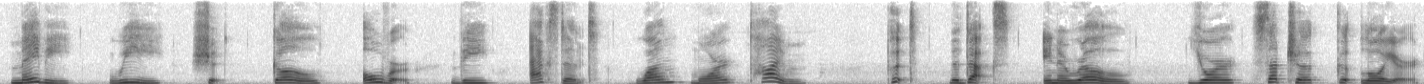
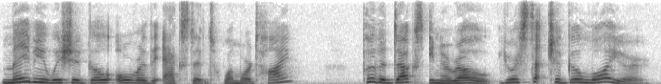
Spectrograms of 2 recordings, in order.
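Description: First: Slow, word by word, for learners; slow practice reading. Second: Said in the usual way. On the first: Shown as a demonstration. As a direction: spell it out slowly so students can follow. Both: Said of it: "今天我们来学这样一个句子".

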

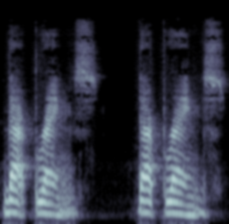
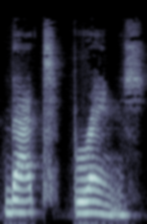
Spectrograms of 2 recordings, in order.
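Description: First: "that brings" with the t of "that" held, not released; "that brings" joined up, no burst on the t; unreleased t. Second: "that brings" with the final t of "that" released; "that brings" unlinked, with a clear t before the b; t fully released. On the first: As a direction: slowly link "that brings", stopping the t silently before b. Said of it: "破音t失去爆破". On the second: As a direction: pronounce "that brings" as two separate words, t audible. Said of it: "不读作that brings". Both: Shown as a demonstration.

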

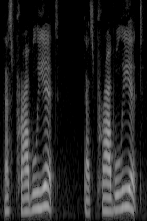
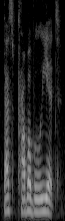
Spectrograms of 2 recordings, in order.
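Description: First: Probably squeezed to PROB-lee; probably with no middle "ba"; reduced form. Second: Probably in full as PROB-a-blee; probably with the middle "ba" sounded; full form. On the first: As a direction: say probably in two syllables. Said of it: "我们说". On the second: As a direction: keep all three syllables in probably. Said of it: "你不用说". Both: Shown as a demonstration.

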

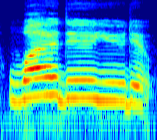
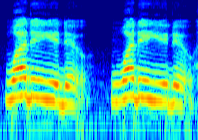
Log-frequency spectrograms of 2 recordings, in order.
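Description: First: Slow, barely moving lips on "What do you do"; "What do you do" slow and mumbled as one chunk; slow lazy lips. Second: "What do you do" at normal speed with little lip movement; "What do you do" quick and mumbled; lazy lips. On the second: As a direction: let "What do you do" slide out linked. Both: Shown as a demonstration. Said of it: "Notice my lips aren't really moving much here".

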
